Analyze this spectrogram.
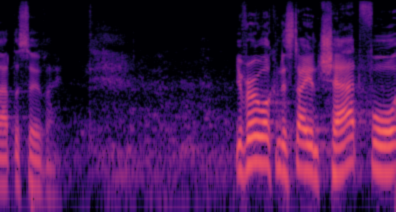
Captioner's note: laughter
